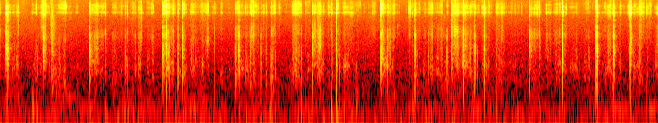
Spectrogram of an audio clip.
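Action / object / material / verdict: tap / plastic ping pong ball / plastic / none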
